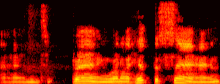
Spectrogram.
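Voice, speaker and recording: A man speaks at a fairly high pitch with ordinary pitch variation. It is an ordinary speaking voice. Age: 60s. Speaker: amateur musician and corporate change agent. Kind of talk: casual chat.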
